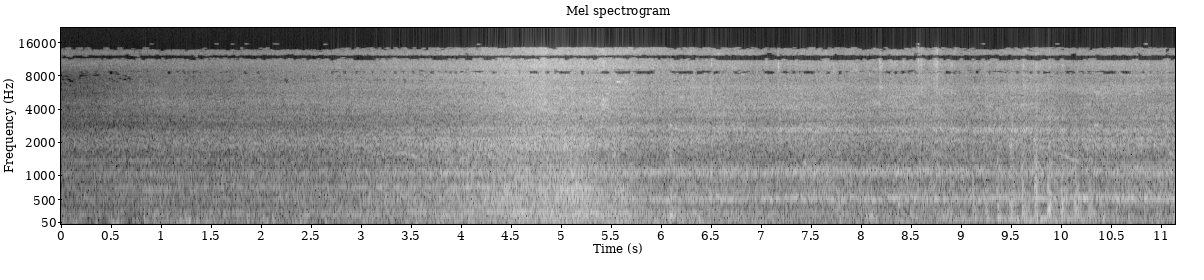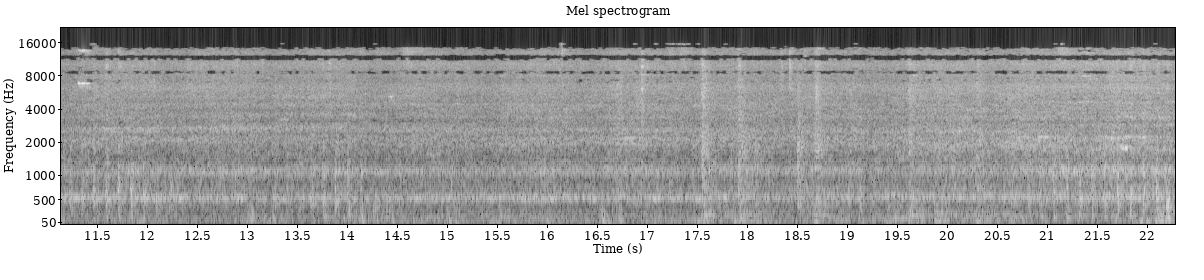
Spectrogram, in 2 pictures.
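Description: Container freight train passing close below, growing louder over the first five seconds as the head of the train comes under. The wagons then roll by with steady wheel clatter over the rail joints and a steady whine from the wheels on the rails.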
